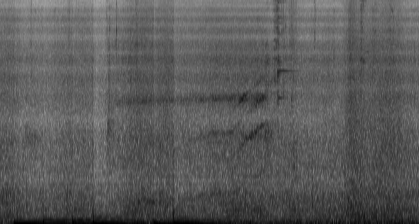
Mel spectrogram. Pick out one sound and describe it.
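Waves crash and roar below.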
